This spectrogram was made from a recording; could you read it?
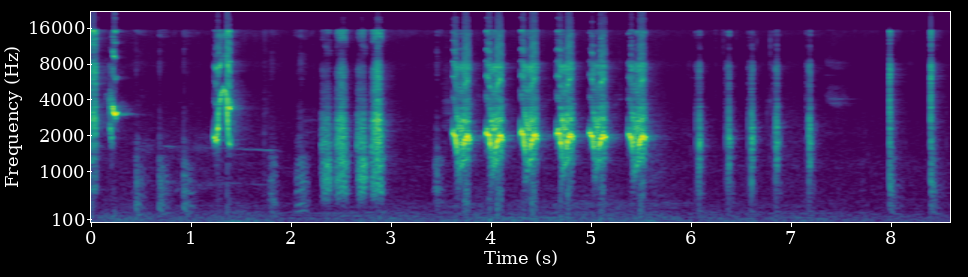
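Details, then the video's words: Black-winged myna in full song, used as a lure and master recording: a whistled upslur, scattered rasping notes, then a steady run of five loud buzzy notes about a third of a second apart, fading into softer clicks. "suara top jalak putih gacor - sekali putar bikin bunyi semua burung - masteran - pancingan"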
